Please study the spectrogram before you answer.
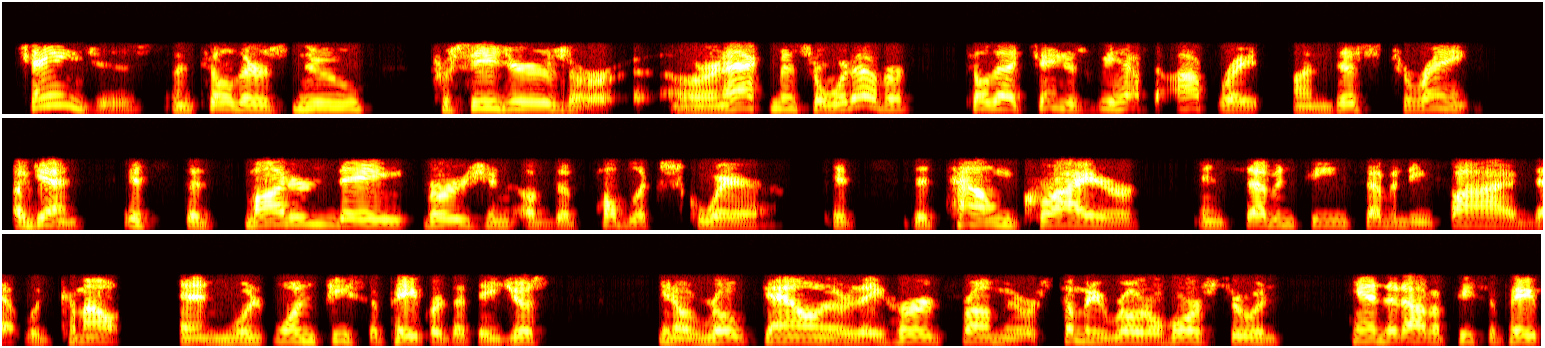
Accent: United States; I watched pieces of both of them just to, as an American, because I'm interested.

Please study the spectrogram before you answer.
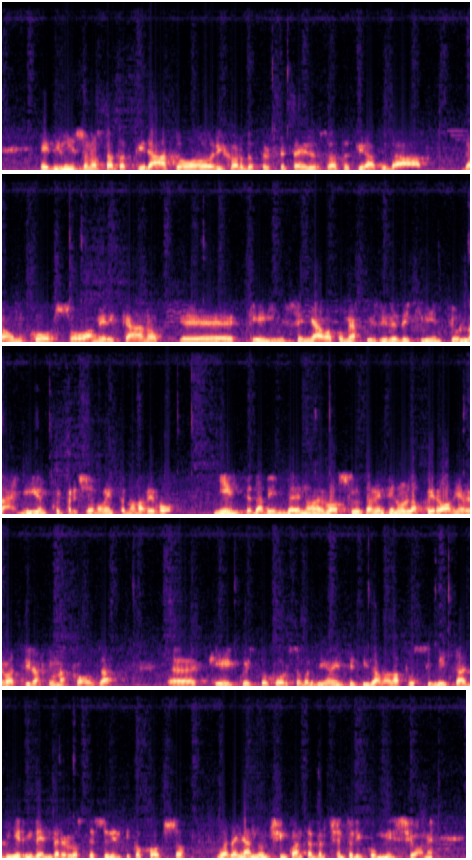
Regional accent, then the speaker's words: Milan, Lombardy, Italy; now in Rome, Italy; io mi trovavo, diciamo, a Roma, perché sono cresciuto a Milano, i miei genitori erano a Milano, ero venuto a Roma per la squadra per nuotare.

